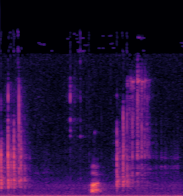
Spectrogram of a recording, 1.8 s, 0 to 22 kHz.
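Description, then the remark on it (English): Dice rolled for a game move, roll with dark plus 3, clatter across a hard surface in a few sharp bursts of clicks, a bright rattle at the start, a single knock midway, then another quick tumbling rattle before settling, coming up 8. “It's roll with dark plus 3.”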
